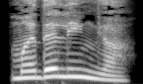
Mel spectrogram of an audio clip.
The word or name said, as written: ಮಾತುಲುಂಗ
